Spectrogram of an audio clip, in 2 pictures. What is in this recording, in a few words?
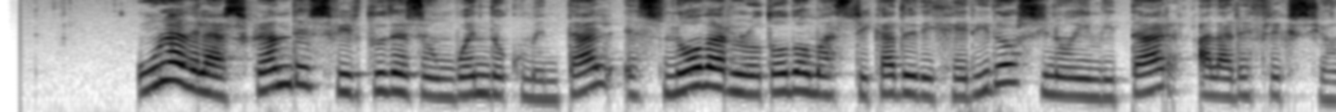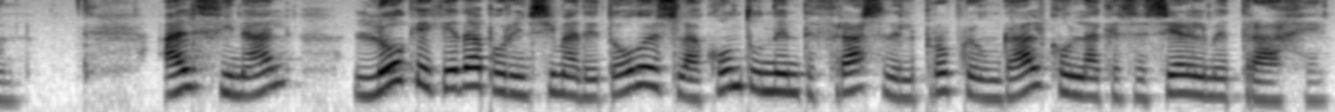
Spanish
